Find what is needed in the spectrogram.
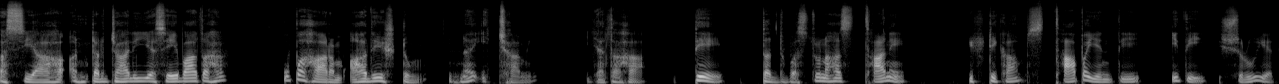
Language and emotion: Sanskrit, fearful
